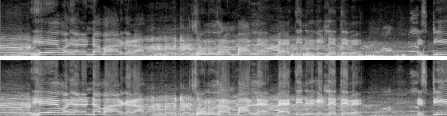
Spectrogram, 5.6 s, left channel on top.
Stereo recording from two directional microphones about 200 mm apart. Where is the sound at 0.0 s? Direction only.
60° left (ahead or behind).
